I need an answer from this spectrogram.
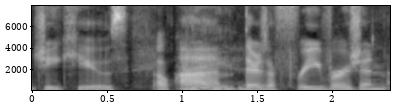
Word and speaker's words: GQueues: And the program I use for that is called GQs.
